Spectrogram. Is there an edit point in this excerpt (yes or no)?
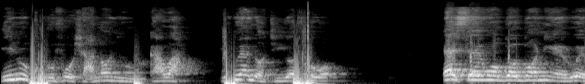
no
